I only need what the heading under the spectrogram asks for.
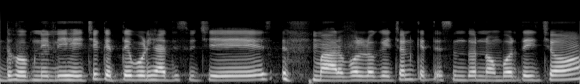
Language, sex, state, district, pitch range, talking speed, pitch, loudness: Odia, female, Odisha, Sambalpur, 195-210 Hz, 135 wpm, 200 Hz, -15 LUFS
